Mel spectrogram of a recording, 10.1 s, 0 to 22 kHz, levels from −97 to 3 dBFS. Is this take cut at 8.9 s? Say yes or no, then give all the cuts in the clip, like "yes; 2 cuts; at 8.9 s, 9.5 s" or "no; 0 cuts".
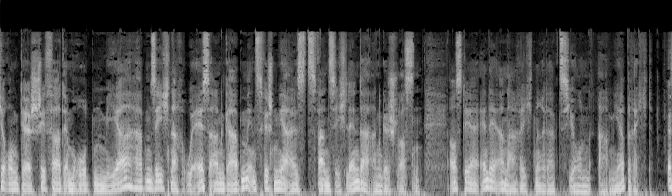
no; 1 cut; at 6.7 s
